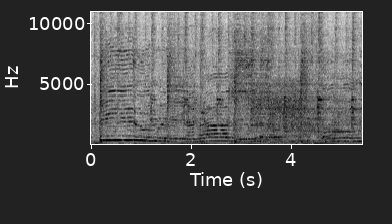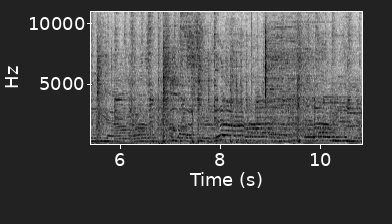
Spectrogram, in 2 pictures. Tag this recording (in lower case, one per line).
music
musical instrument
guitar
